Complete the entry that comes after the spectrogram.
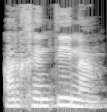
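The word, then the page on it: argentina: Spain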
